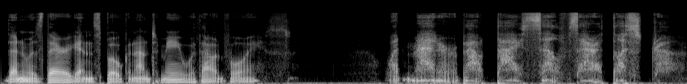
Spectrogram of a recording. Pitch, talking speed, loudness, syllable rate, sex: 120 Hz, 120 wpm, -21 LUFS, 4.6 syllables/s, male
